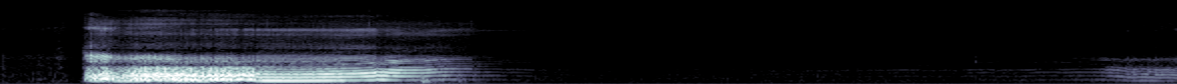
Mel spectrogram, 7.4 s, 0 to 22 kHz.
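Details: Bentley, a 4-month-old Cavalier King Charles Spaniel puppy, is bad tempered because he wants bedtime on the human's furniture instead of his dog bed. A loud, rough growl lasts about two seconds and slides into fading, wavering tones, then near silence, with a faint stir at the end.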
